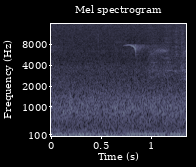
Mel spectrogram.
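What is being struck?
Nothing is struck.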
